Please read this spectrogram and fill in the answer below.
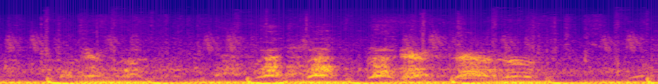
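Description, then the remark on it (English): Dogs bark and yip repeatedly in quick bursts over a constant low rumbling background, loud, with some whimpering mixed in. “When they got about halfway there, they could hear dogs barking.”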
